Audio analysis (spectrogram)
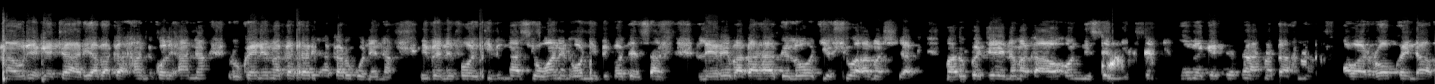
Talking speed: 135 wpm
